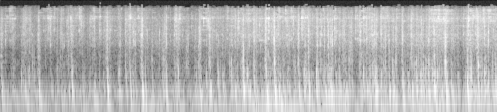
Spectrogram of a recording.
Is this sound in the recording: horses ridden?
yes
